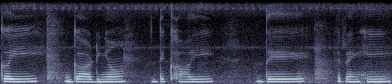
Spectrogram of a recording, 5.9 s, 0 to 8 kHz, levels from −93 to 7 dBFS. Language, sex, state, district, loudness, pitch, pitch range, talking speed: Hindi, male, Punjab, Fazilka, -17 LUFS, 240 Hz, 235-250 Hz, 50 wpm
